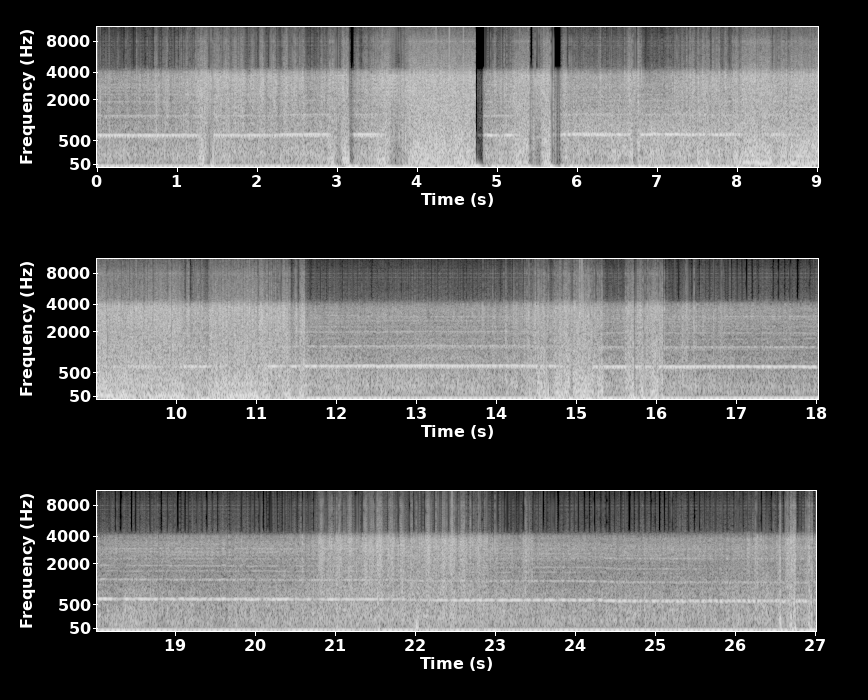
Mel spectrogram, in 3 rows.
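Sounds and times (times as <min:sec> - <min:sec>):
static hiss: 0:00.0 - 0:11.9, 0:13.2 - 0:18.6, 0:19.6 - 0:24.3, 0:25.6 - 0:27.0
electric motor high hum: 0:00.0 - 0:27.0.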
